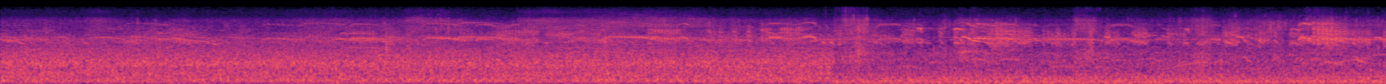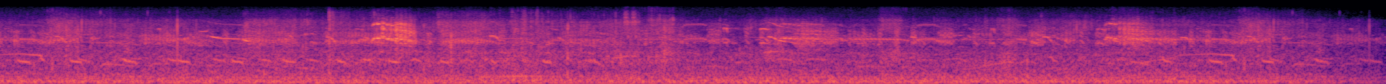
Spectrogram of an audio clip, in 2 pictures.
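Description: A flock of birds calling over and over with short, high, curving calls, over a steady background noise that thins out about four seconds in.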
